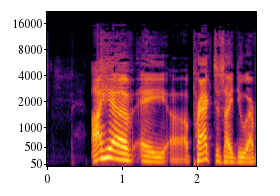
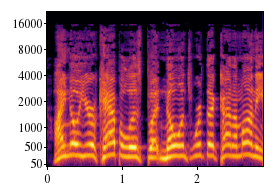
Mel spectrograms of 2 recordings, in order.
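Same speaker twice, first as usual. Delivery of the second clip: higher, faster mock-indignant dad; imitating dad; 10 semitones higher, faster than usual. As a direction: play the fuming old father, pitched up and quick. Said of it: "my dad will call me".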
